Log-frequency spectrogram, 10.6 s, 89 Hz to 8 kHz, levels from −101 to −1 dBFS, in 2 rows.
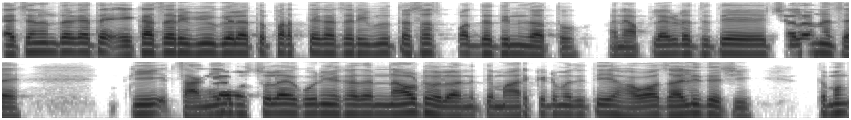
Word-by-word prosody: त्याच्यानंतर 155 +4 +1
काय 150 0 +2
तर 155 - +3
एकाचा 145 +5 +3
रिव्ह्यू 145 0 +1
गेला 140 0 +4
तर - - -3
प्रत्येकाचा 140 0 0
रिव्ह्यू 140 +1 -3
तसाच 145 +1 -2
पद्धतीने 135 0 -1
जातो. 110 -2 -1 0.2
आणि 110 - -4
आपल्याकडे 130 +4 -1
तर - - -4
ते 130 -1 +3
चलनच 140 -1 0
आहे 105 -1 +1 0.7
की 130 0 0
चांगल्या 115 +5 +3
वस्तूला 140 +2 +2
कोणी 135 +1 0
एखाद्यानं 130 0 0
नाव 135 +2 +5
ठेवलं 125 -6 +2
आणि 110 0 -2
ते 115 - -3
मार्केटमध्ये 120 +2 -3
ती 130 -1 0
हवा 115 0 +2
झाली 120 +3 +1
त्याची 105 -4 -3 0.4
तर - - -3
मग 140 +2 -1
130 Hz, 195 wpm, -23 LUFS, 120-140 Hz, 0.7 s, नाव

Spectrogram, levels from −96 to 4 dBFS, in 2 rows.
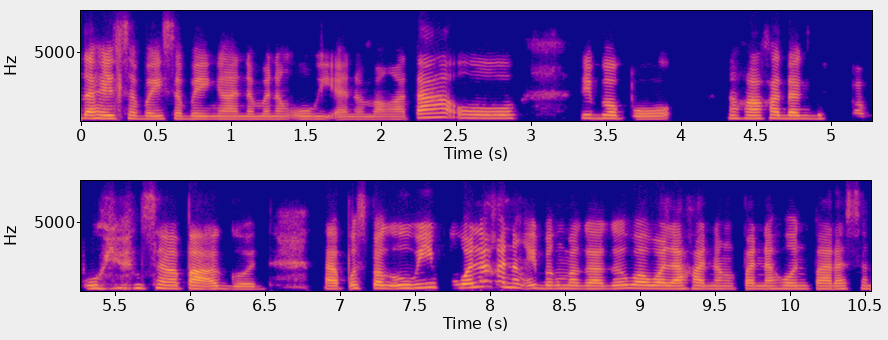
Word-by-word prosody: dahil 230 -2 +5
sabay-sabay 200 -2 -2
nga 185 0 0
naman 185 0 -5
ang 185 - -10
uwian 185 -2 -6
ng 175 - -10
mga 175 0 -6
tao, 245 -5 +1 0.5
'di 240 - 0
ba, 230 -1 +2
po. 190 -1 -4 0.4
Naka-kadagdag 220 -2 0
pa 195 - -12
po 225 0 -2
yun 240 +2 -3
sa 235 -1 +2
pagod, 190 -4 +4 0.4
tapos 210 +3 +1
pag-uwi 240 +6 +2
mo, - - -41 0.2
wala 360 - +5
ka 360 -3 +2
ng 285 - +1
ibang 225 -1 -3
magagawa, 215 +2 +1
wala 215 -2 +4
ka 210 - +4
ng 200 -1 -6
panahon 205 +1 -2
para 195 0 +1
sa 210 0 -10
215 Hz, 180 wpm, -25 LUFS, 195-230 Hz, 0.5 s, dahil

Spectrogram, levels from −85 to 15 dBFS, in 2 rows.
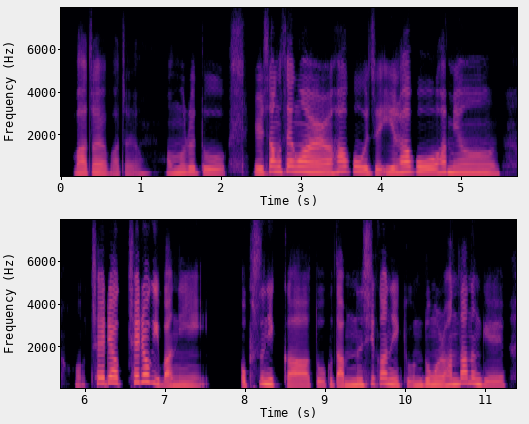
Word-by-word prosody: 맞아요, 195 -1 -1
맞아요. 175 +1 -12 0.2
아무래도 200 -1 -3 0.3
일상생활하고 245 0 +2
이제 195 -2 -3
일하고 220 +1 +1
하면 210 -4 -1 0.4
어 - - -11
체력 280 +1 +3
체력이 315 -5 +3
많이 185 +1 -2 0.4
없으니까 200 -4 0
또 190 -1 -5
그 200 - -7
남는 190 +4 +2
시간에 255 0 0
이렇게 190 -1 -7
운동을 195 +1 +1
한다는 250 +2 +2
게 190 -2 -5
210 Hz, 275 characters per minute, -24 LUFS, 190-235 Hz, 0.4 s, 체력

